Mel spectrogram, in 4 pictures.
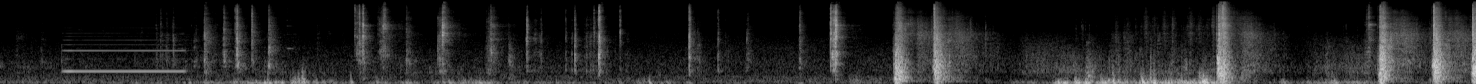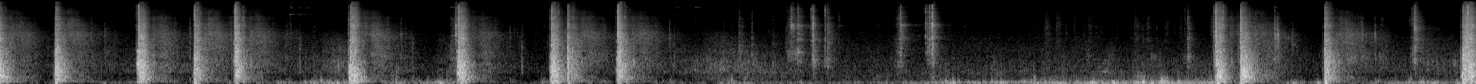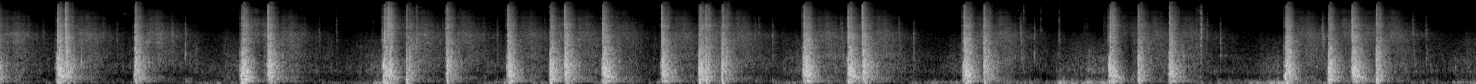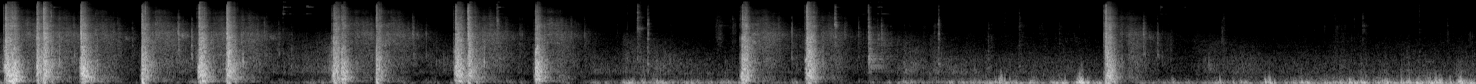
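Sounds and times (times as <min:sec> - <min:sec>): rifle gunshots: 0:08.9 - 0:09.9, 0:12.2 - 0:12.7, 0:13.8 - 0:17.5, 0:18.2 - 0:21.5, 0:26.9 - 0:28.5, 0:29.4 - 0:32.7, 0:33.3 - 0:39.9, 0:40.6 - 0:41.7, 0:42.4 - 0:50.2, 0:51.7 - 0:53.0, 0:55.3 - 0:56.0.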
